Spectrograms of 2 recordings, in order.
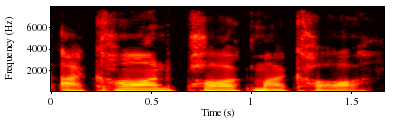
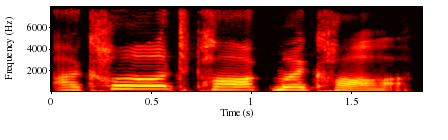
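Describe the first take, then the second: First: Slow South African vowels; deliberate South African accent; South African accent demo. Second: Slow attempt at South African vowels; South African imitation with British twang; imitating husband's South African accent. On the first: Shown as a demonstration. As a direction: show the South African "can't park my car" vowels. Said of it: "why don't you try to say this?". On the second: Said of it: "I'll try to imitate you".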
